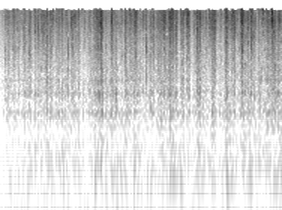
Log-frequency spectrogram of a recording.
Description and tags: Short potpourris rustling sound made by stirring a bowl of it
crackle, crunch, potpourris, rustle, scrunch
